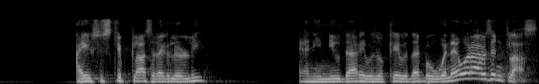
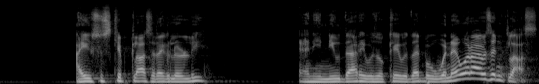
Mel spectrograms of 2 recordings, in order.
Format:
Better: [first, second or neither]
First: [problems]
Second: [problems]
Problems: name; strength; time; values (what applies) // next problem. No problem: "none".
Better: second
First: garbled, watery; badly; nothing above 8 kHz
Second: none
